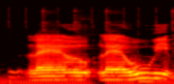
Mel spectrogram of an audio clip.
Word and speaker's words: leuwih: Nah, nulisnya e dan u, dibacanya e. Kalau menemukan e dan u, kamu baca dengan cara baca e. Jadi bacanya bukan lewi, bukan, tapi lewi.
